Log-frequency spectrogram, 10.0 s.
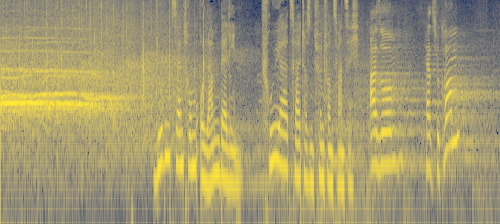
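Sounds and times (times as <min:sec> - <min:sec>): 
crowd applause: 0:00.0 - 0:03.6
speech: 0:03.1 - 0:09.3.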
